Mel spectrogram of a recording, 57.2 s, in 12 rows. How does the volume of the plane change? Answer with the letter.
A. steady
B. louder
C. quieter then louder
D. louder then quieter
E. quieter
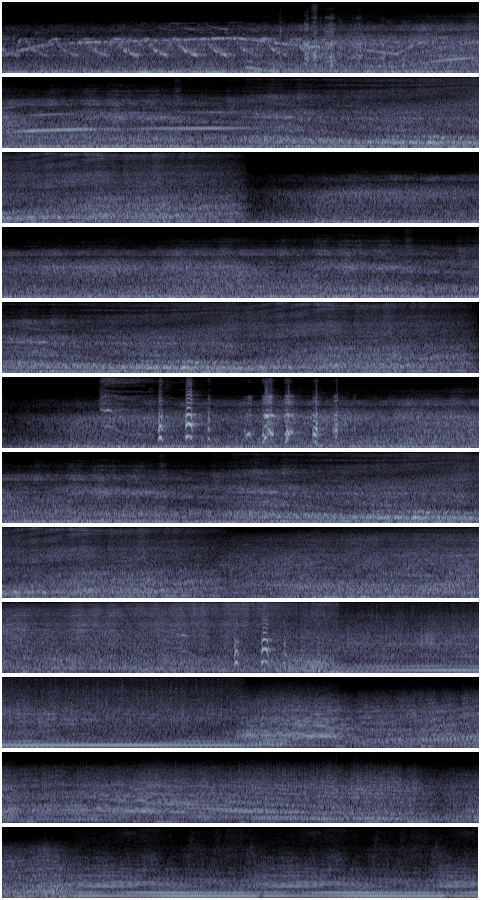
A.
